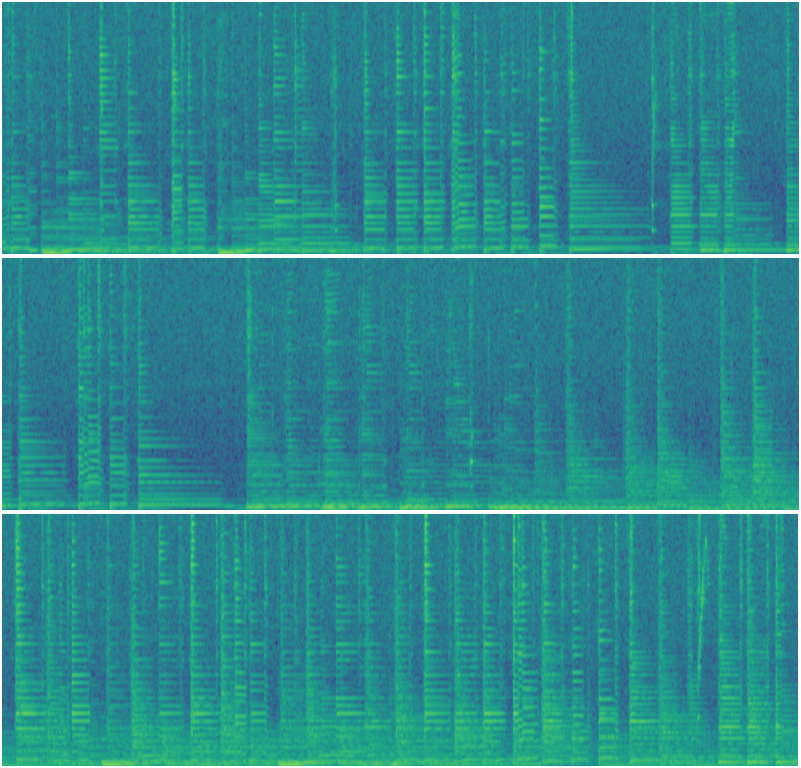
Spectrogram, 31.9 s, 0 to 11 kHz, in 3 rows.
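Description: Two nylon-string criolla guitars playing an instrumental passage: picked melody notes over chords. The sound grows fuller, with more bass, from about 14 seconds in.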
